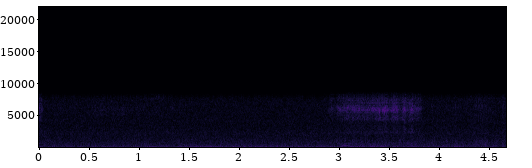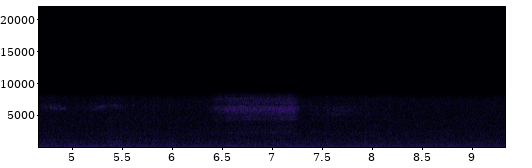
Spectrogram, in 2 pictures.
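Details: Snoring in a sleeping 4-month-old French Bulldog puppy napping: two hissing, snorting breaths against a steady background hum, noisy flat-faced dog sleep breathing.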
